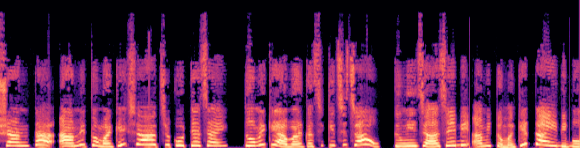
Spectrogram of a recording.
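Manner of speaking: lightly voiced caring fairy; kind fairy. A narrator's reading. Fairy offers help.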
